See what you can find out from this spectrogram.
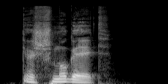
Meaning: past participle of schmuggeln
- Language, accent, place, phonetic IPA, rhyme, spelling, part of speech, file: German, Germany, Berlin, [ɡəˈʃmʊɡl̩t], -ʊɡl̩t, geschmuggelt, adjective / verb, De-geschmuggelt.ogg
